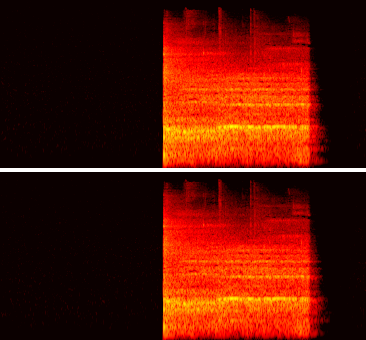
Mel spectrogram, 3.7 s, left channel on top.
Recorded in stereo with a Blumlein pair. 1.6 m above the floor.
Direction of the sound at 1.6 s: 5° left.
